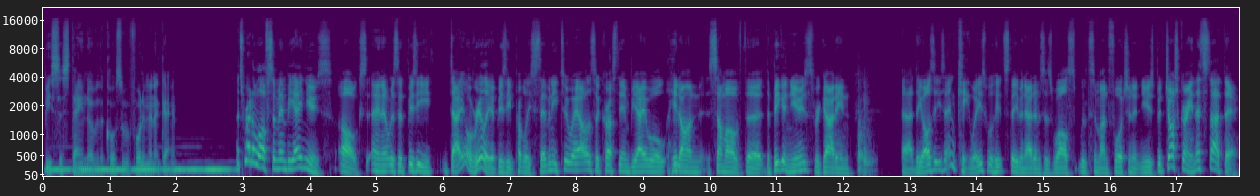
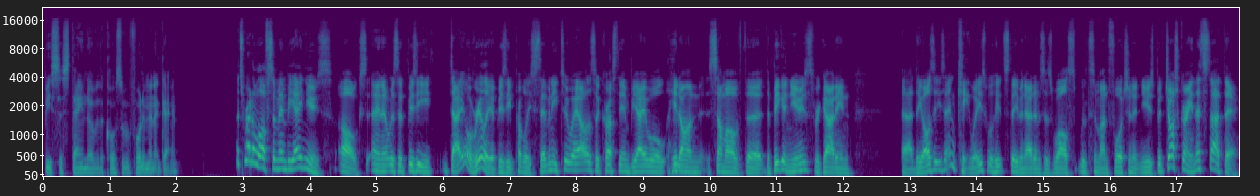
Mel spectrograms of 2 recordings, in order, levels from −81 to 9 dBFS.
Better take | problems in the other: second | phone ringing; loud; until 3 s; peak 1 dB above the speech // footsteps; noticeable; at 12 s; peak 8 dB below the speech

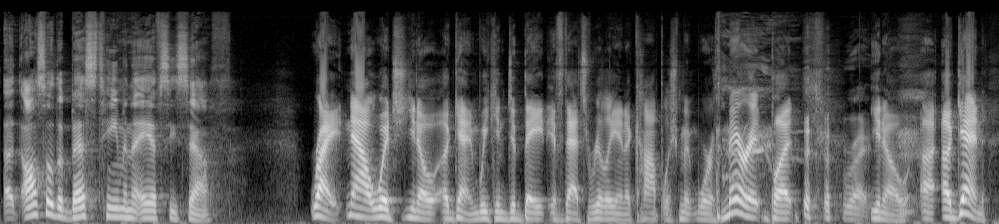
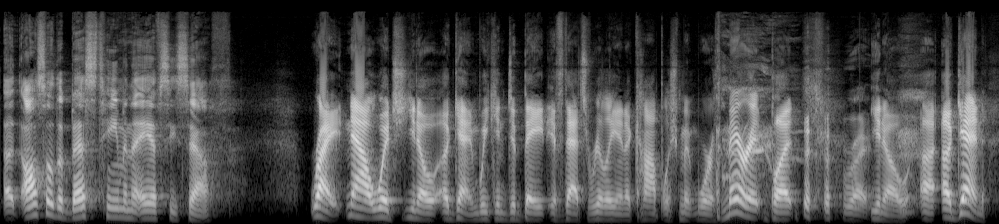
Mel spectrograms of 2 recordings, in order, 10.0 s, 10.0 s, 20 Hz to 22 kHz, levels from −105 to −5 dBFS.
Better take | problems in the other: first | thin; very; fading below 550 Hz

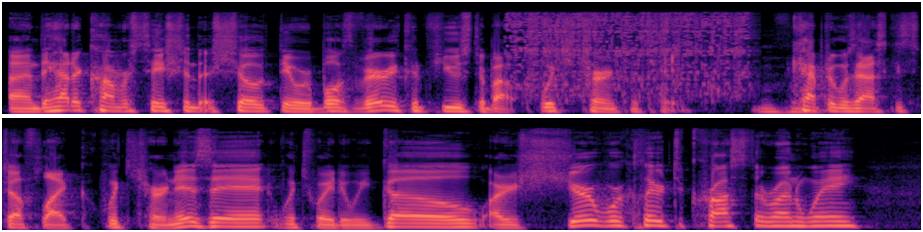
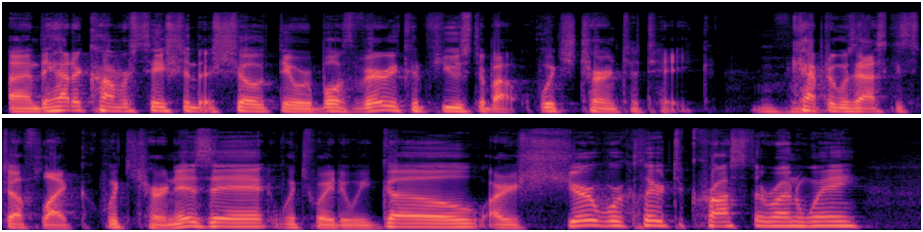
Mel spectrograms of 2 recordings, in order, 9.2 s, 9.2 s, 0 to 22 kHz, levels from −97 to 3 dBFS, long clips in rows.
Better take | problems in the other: second | alarm; faint; from 2.5 to 4 s; peak 10 dB below the speech

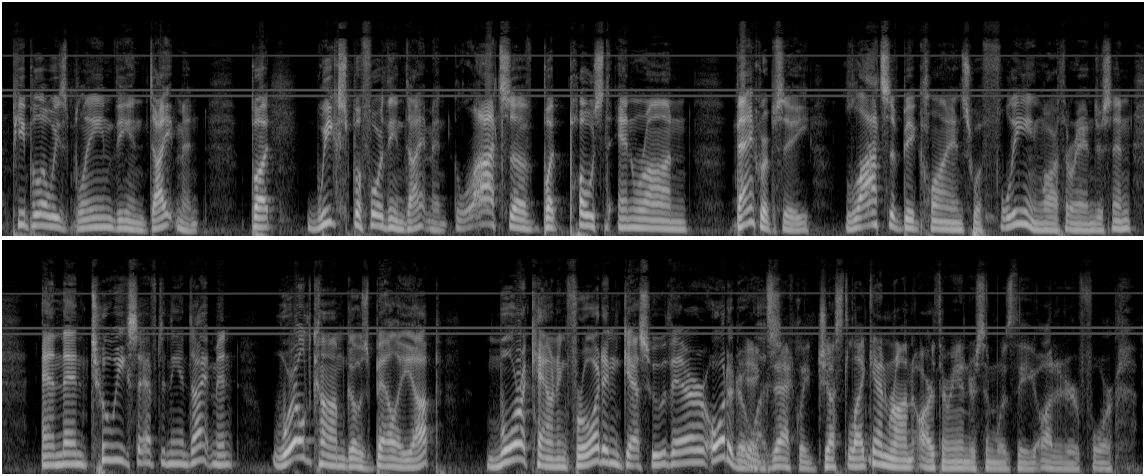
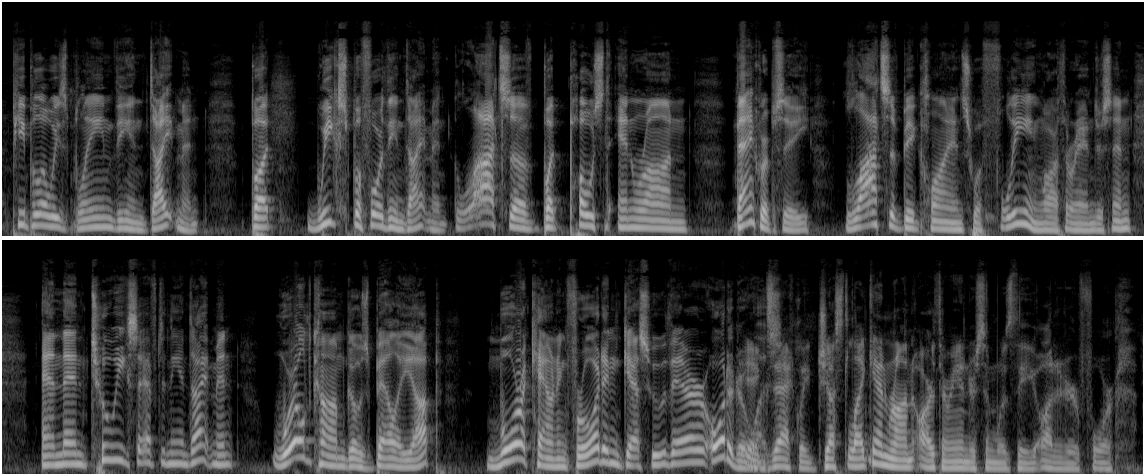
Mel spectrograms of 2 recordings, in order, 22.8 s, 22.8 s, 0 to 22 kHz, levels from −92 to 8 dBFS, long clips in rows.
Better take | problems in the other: second | high-pitched whine; faint; throughout; 4.5 kHz, 25 dB below the speech

